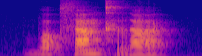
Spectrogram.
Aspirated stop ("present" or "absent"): present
